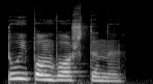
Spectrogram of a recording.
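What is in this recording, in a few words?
"туй пом воштыны", Komi, female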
